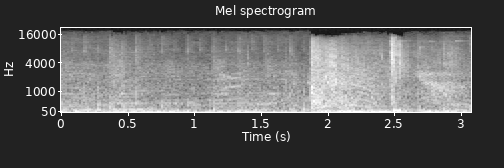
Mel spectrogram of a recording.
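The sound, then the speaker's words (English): Gunfire in a video game, a couple of loud, sharp bursts breaking through a dense, steady wash of game sound, with voices faintly present underneath. “You just shot Batman in the face.”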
